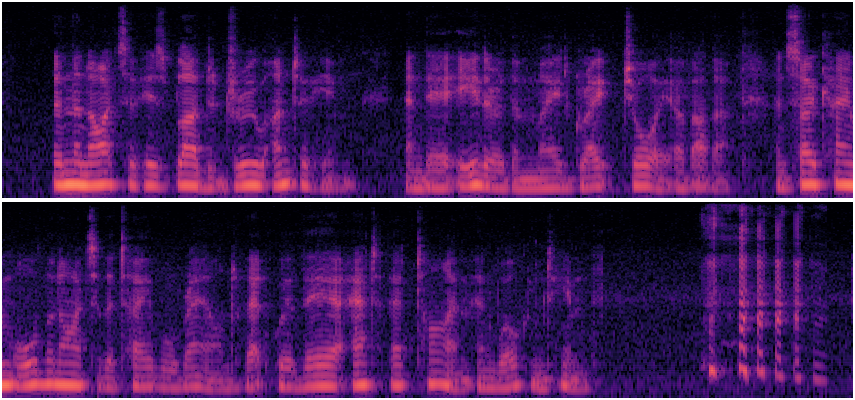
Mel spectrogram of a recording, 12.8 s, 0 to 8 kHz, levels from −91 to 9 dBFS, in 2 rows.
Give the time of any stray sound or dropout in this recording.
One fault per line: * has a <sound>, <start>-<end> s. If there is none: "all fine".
* has a laugh, 11.6-12.6 s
